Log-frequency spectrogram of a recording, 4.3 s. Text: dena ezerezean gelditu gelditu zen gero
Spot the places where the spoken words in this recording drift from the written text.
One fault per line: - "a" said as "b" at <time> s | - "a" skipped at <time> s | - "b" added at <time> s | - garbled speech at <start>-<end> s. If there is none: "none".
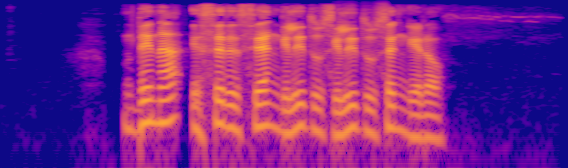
none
